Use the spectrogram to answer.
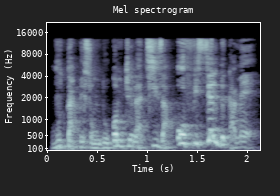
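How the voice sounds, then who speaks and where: Woman, Cameroonian French accent, live-stream host; fast, low-pitched, accusatory and confrontational delivery. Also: big pitch swings, a little mellow. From southern Cameroon. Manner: accusatory, confrontational, repeats taunts. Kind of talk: heated live-stream rant.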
